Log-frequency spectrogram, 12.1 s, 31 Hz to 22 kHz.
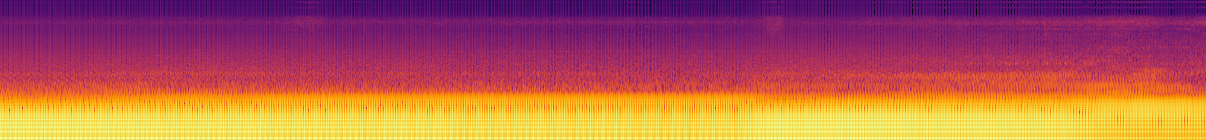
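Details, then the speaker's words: Acura RSX K24A2 after new thermostat, knock sensor, throttle body adapter and cleaned IACV and throttle body: clean note stepping up in pitch as revs climb under load, no misfire or rattle; healthy. "uh VTech sounds strong though"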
